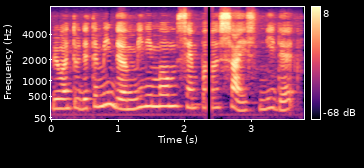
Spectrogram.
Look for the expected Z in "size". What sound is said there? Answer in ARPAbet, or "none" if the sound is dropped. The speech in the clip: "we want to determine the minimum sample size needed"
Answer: S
